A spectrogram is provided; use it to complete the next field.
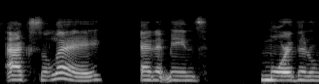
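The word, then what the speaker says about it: axillae: And when you change when you add an e at the end of axilla, it's pronounced axel and it means more than one armpit.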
